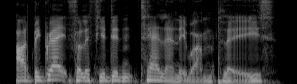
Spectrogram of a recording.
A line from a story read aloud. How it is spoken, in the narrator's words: added the Sphinx coldly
